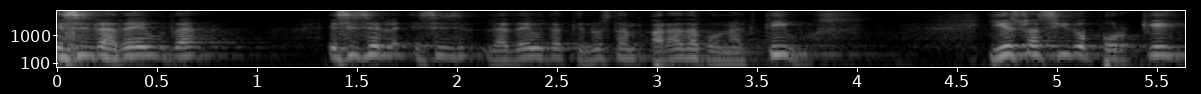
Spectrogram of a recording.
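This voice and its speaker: With a Mexican accent, a man speaks in a high, dark, mellow voice with ordinary pitch variation and big swings in loudness. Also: moderate pace, quiet background. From Mexico. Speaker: economics commentator. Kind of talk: academic seminar. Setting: seminar room with audience. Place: hall. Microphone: podium.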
